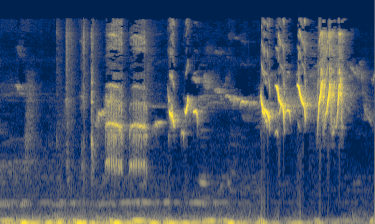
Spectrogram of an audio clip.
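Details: Singing oriental magpie-robin, tail open, meant to excite rival magpie-robins: scratchy notes, then a long sliding whistle leading into loud looping whistled phrases; low droning hum throughout.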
